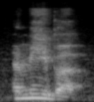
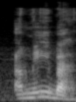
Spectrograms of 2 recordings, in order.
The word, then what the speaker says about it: Amoeba: was at Amobi records amoeba amiba thank you you always you always help me I always mispronounce it amiba and it's there on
